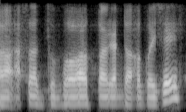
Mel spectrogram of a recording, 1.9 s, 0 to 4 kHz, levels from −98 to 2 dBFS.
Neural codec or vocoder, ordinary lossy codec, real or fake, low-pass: codec, 16 kHz in and 24 kHz out, 0.6 kbps, FireRedTTS-2 codec; none; fake; 3.6 kHz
